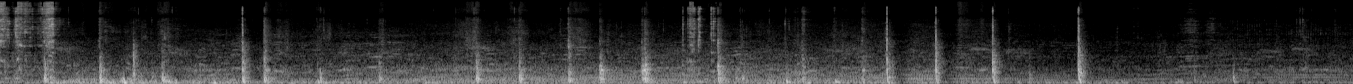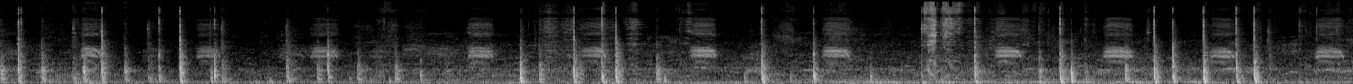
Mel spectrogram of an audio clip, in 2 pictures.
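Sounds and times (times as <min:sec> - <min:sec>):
bird harsh calls: 0:24.5 - 0:25.0.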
